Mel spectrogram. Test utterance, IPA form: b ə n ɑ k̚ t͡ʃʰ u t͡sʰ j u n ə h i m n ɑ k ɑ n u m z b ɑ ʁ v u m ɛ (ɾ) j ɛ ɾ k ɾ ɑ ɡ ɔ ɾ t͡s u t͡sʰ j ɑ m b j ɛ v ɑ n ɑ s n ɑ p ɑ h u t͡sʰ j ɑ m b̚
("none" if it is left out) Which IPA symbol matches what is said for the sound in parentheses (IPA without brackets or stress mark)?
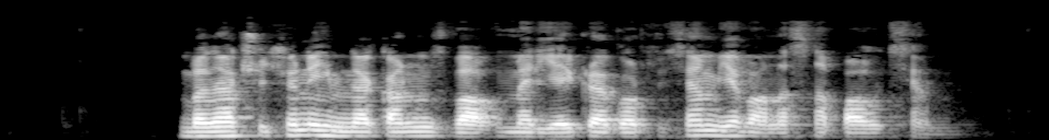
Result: ɾ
